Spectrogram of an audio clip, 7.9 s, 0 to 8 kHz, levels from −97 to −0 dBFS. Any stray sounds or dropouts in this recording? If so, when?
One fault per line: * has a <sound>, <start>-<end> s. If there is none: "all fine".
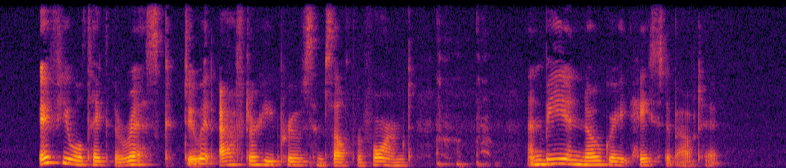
* has a cough, 4.3-5.0 s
